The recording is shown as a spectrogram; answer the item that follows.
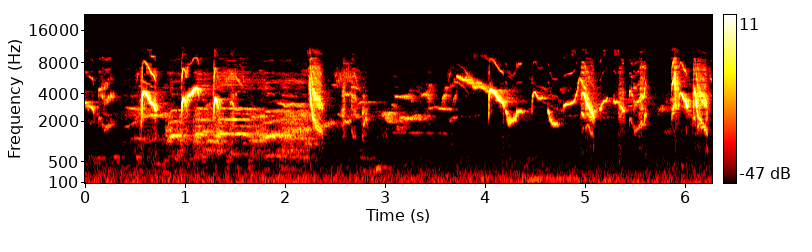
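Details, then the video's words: White-rumped shama song used as a lure recording to make a reluctant bird sing: varied whistled and sweeping notes, quick upward and downward slurs with sharp chips, in bursts separated by short pauses. "Pancingan kacer males bunyi"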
